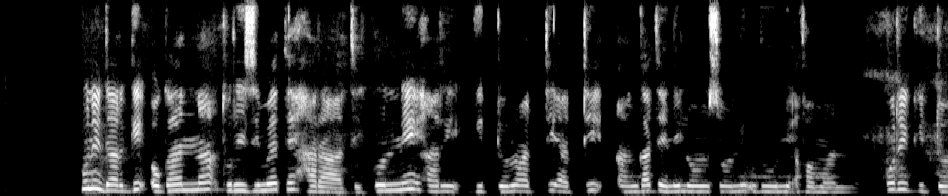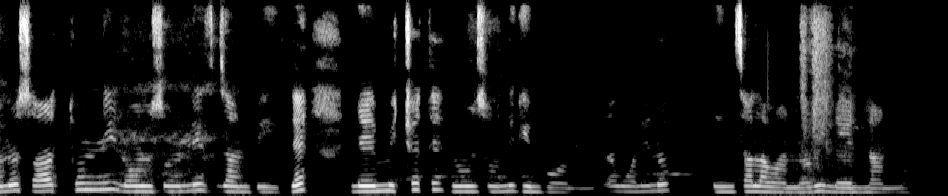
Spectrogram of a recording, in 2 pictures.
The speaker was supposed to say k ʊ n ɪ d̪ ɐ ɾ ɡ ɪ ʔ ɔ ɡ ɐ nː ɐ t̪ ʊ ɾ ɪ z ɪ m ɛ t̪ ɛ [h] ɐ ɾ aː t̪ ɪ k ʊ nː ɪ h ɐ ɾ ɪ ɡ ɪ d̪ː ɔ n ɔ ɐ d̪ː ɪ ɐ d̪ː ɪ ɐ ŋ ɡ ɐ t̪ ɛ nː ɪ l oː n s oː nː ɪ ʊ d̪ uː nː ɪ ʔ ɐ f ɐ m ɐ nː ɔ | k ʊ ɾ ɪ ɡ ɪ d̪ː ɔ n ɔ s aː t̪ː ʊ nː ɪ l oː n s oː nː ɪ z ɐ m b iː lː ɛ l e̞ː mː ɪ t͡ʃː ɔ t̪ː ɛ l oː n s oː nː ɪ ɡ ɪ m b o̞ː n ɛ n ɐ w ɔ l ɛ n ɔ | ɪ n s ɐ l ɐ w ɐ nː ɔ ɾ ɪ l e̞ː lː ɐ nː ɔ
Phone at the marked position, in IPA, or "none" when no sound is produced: h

